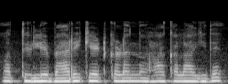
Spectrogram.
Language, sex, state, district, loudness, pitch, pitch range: Kannada, male, Karnataka, Bangalore, -11 LUFS, 150 Hz, 150-155 Hz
